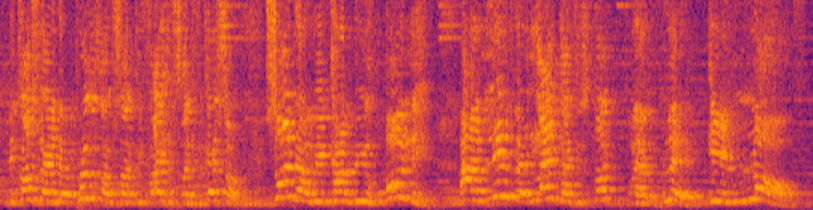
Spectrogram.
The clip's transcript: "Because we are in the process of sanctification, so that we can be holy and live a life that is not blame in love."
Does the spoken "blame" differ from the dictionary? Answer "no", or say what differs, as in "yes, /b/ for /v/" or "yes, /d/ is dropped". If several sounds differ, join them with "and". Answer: yes, /m/ is dropped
